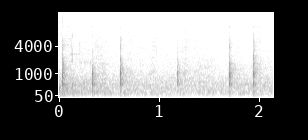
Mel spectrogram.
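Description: Chalk writing on a blackboard: a handful of faint, sharp taps and clicks as the chalk strikes the board, irregularly spaced, over near silence.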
